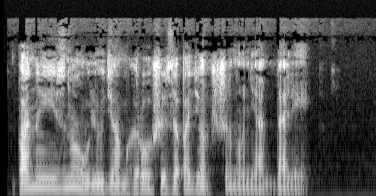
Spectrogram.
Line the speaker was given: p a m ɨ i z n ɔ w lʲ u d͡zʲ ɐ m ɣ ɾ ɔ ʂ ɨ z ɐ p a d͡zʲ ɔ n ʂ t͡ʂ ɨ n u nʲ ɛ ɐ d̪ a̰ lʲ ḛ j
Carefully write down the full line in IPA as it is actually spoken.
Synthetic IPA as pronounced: p a n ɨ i z n ɔ w lʲ u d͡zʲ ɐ m ɣ ɾ ɔ ʂ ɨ z ɐ p a d͡zʲ ɔ n ʂ t͡ʂ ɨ n u nʲ ɛ ɐ d̪ː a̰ lʲ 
